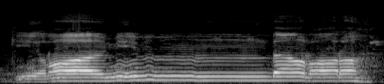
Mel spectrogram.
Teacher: Ra dibaca tebal, kinya tipis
